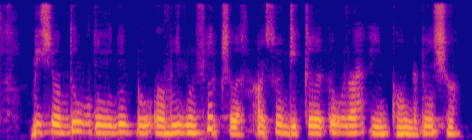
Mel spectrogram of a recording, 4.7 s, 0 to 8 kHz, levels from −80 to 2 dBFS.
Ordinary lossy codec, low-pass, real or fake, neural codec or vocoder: none; 7.2 kHz; fake; codec, 16 kHz in and 24 kHz out, 0.6 kbps, FireRedTTS-2 codec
